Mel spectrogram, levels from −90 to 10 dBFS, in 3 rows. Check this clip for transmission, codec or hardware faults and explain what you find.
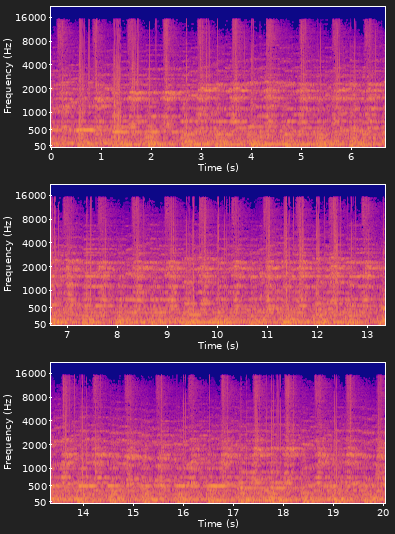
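Integer overflow runs through the whole clip. The signal is driven about 5 dB past the top of the integer range. Those samples are not held at the limit. They wrap around to the opposite sign. Each such peak jumps across the full scale in one step. Only a small fraction of samples goes over, about a fifth of a percent. So the damage sits on the loudest moments. There it is heard as violent cracks, much harsher than ordinary clipping.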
